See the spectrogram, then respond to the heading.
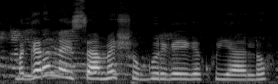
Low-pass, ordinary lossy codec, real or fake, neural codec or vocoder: none; none; real; none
